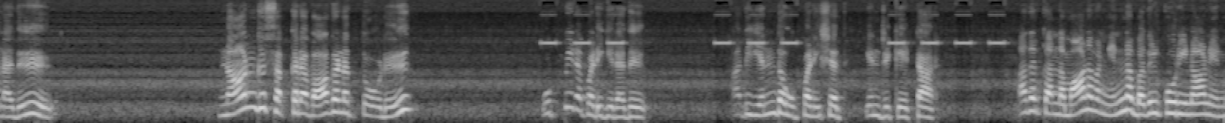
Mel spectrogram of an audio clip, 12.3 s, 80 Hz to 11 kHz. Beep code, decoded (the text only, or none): 3-3-4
